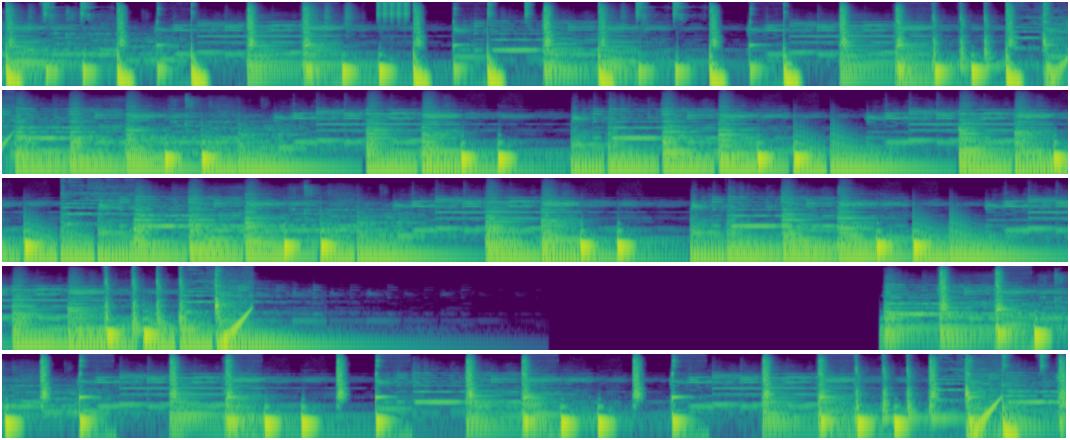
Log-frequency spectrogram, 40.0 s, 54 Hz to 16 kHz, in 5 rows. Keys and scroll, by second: 0.8 ctrl+t, 10.5 ctrl+j, 19.3 ctrl+g, 21.5 ctrl+j, 38.2 ctrl+j.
